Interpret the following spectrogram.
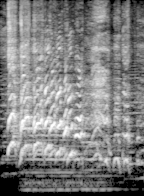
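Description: A young woman laughing hard in a fast run of short bursts.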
